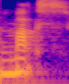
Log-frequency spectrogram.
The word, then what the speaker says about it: MUX: I think we usually pronounce it as a MUX because MUX is actually a short version of multiplexing, which is the word in telecommunication.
